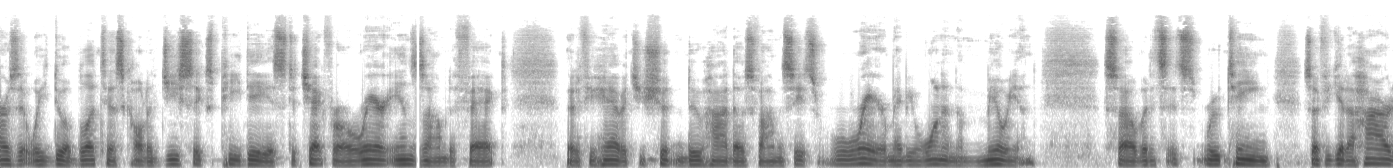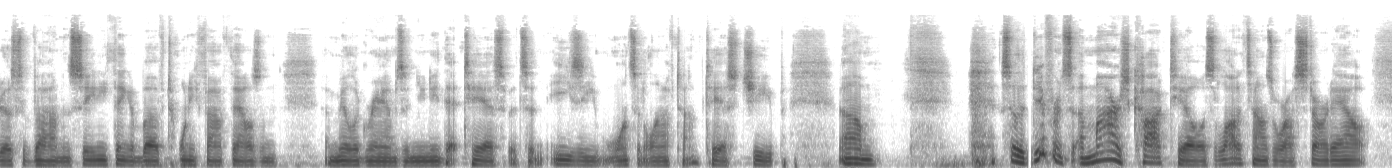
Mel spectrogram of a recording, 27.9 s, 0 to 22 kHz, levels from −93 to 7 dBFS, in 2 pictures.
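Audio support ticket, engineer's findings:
Gap between stream segments: hard-edged silent holes at 4.15–4.20 s (43 ms), 8.20 s (7 ms), 24.20–24.24 s (39 ms). They fall on 4 s segment boundaries, where timestamp misalignment makes the player pad with silence. Nothing is dropped, and the timeline shifts later. Waveform shows flat near-silent runs; spectrogram shows full-band vertical blank stripes.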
